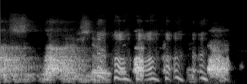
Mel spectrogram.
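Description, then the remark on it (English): A blind and deaf dog barks in a rapid run of short, high, yappy barks, fairly loud, with a brief pause before a final faint yip. “So this is typically the time when they're going to start barking.”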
